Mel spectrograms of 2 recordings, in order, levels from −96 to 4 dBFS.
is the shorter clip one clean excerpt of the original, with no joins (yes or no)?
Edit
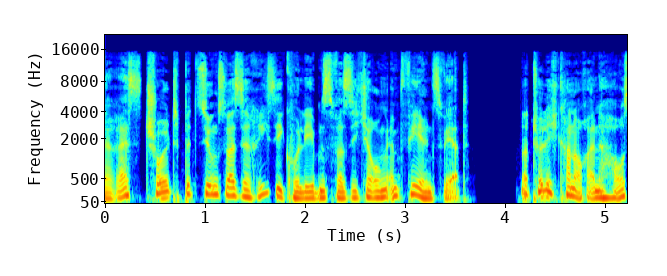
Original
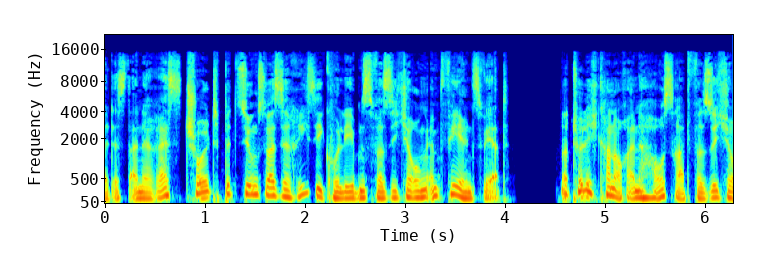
yes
